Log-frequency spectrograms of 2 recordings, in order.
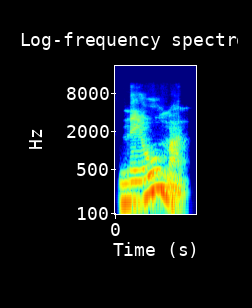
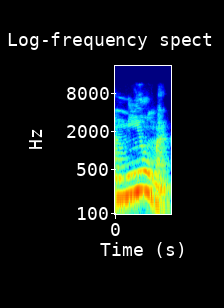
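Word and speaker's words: Neumann: libros es algo curioso robert newman es neuman no newman con una palabra en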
